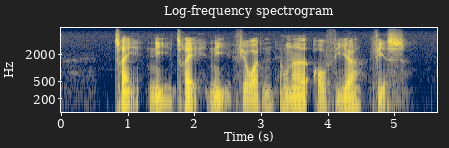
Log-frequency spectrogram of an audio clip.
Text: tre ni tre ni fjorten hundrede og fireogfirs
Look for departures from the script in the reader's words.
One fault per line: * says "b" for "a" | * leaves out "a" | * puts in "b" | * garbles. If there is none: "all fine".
all fine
